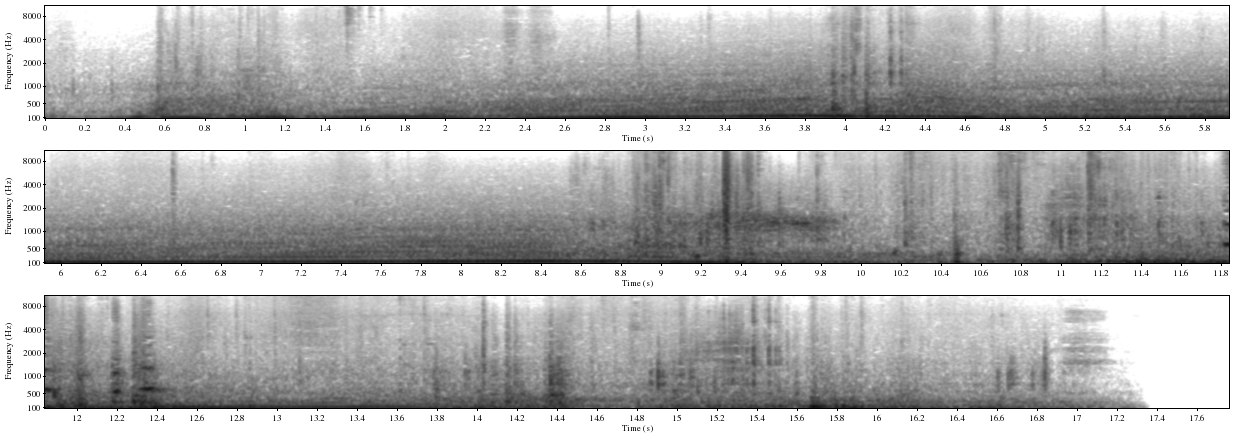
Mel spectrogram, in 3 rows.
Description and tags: peugot 206 car interior accelerating and breaking suddenly suspension and tire squeek bumping objects inside vehicle
Recorded with a Sony PCM-D50 from the inside of a peugot 206 on a dry sunny day.
Driver goes mad and races around. Objects inside car bump and keys in ignition rattle.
